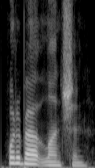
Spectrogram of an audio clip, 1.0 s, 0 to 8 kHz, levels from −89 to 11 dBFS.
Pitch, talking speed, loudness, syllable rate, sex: 185 Hz, 190 wpm, -17 LUFS, 6.5 syllables/s, female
